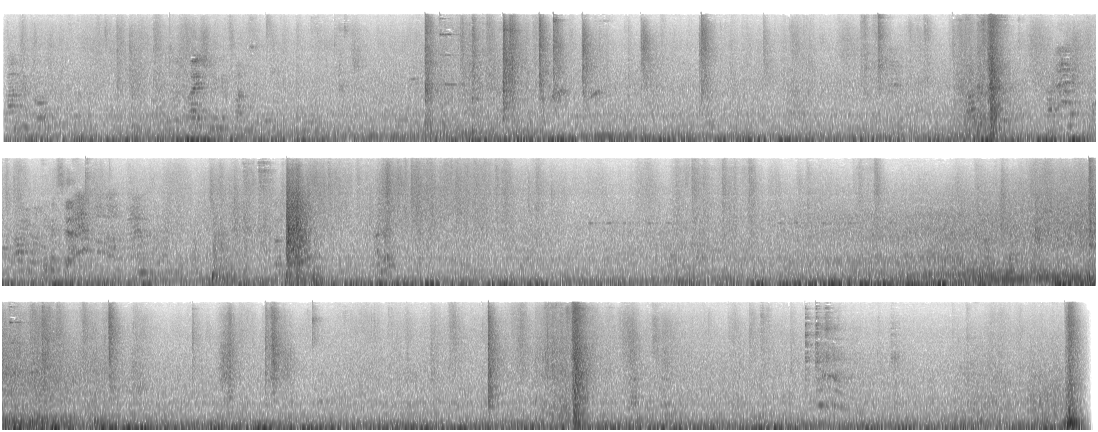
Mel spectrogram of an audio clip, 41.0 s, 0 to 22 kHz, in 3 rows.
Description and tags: Bakery Shop (1) in Vienna, Austria
Inside a bakery shop in Vienna, Austria. Voices, Ambience. XY recording with Tascam DAT 1998, Vienna, Austria
Shop, Ambience, People, Atmosphere, Bakery, Voices, Austria, Vienna, XY-Stereo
